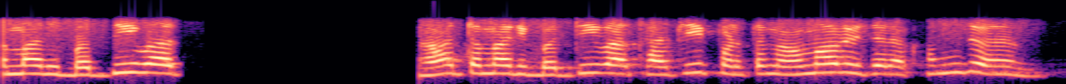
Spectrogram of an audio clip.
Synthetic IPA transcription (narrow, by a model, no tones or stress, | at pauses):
t̪əmaɾibəd̪ʱiʋat̪̚ | ɦãt̪əmaɾibəd̪ʱiʋat̪sat͡ʃipəɳt̪əmẽəmaɾod͡ʒəɾakʰəmd͡ʒoɦɛn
